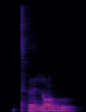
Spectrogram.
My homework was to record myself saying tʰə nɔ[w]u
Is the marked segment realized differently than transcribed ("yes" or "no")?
no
